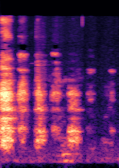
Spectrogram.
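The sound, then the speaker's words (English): A person imitates the rapid, stressed panting of a Hadza Bushman in the East African bush: about five quick, breathy huffs in a fast rhythm, fairly loud, fading into softer short breaths at the end. “So imagine I've got one of my Bushman friends, and we're in the bush, and he's breathing like this.”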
